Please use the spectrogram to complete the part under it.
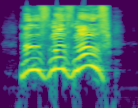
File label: emphatic go, teengirl; survivor voice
